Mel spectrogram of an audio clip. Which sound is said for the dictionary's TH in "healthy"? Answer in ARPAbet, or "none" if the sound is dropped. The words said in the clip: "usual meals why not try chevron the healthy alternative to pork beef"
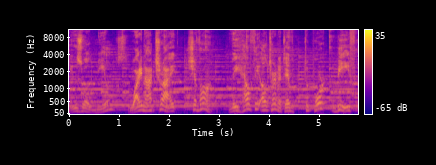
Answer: TH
